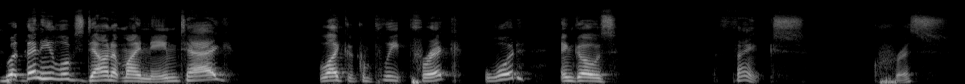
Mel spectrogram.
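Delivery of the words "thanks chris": play-acted, limp, lifeless dead-fish voice, near whisper. Retelling how a man read the speaker's name tag: imitating a dead fish voice. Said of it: "with this, like, dead fish voice".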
